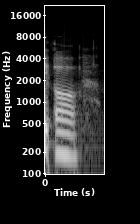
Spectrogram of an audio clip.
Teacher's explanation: अ को बोलने में जो है ओट जो है गोलाकार नहीं हो रहे हैं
